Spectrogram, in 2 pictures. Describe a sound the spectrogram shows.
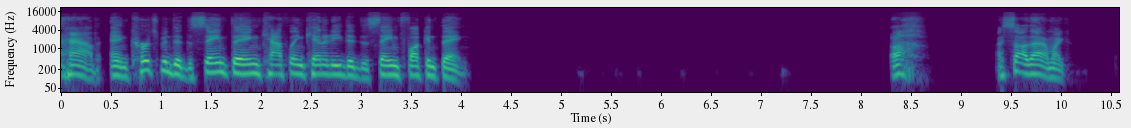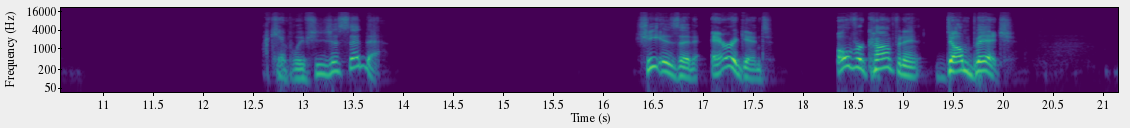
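A middle-aged man talks with animation into a close microphone, with long pauses.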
